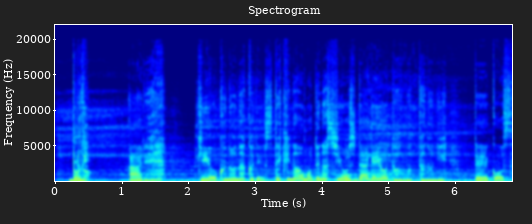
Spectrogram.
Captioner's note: sigh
